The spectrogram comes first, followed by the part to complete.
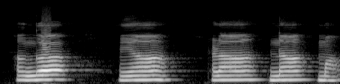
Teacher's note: इनको बोलते समय अपने नाक और मुह दोनों की सहायता होती है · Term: नासिक व्यंजन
